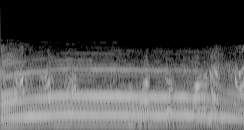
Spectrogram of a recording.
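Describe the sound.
A cow moos in one long, sustained, loud call with a steady pitch and a slight waver near the end. The cow is in a milking scene with a bucket.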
